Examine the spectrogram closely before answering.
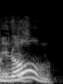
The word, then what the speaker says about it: gnome: and then of course the silent or Nome or gnome g n o m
